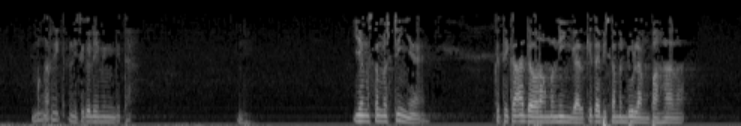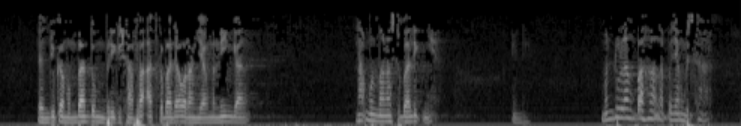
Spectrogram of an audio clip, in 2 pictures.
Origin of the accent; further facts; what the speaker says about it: Surakarta, Central Java, Indonesia; Apalagi saya datang dari Solo, ikonnya kesyirikan.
